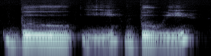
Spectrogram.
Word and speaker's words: buoy: So buoy is a weird one. It's like buoy, first syllable stress, and buoyant is more like boy, and then a schwa, buoyant. So they both have first syllable stress, but this one is a oo, buoy, and this one is an oi, like boy.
